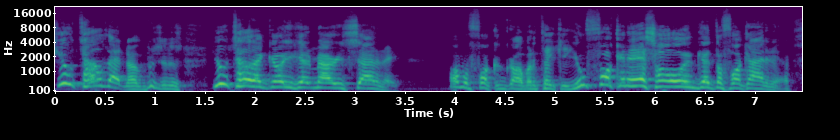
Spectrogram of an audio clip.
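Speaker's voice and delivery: high, loud screeching woman; mock furious ex-wife. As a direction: scream at him like the betrayed fiancée. Ex-wife yelling at him.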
